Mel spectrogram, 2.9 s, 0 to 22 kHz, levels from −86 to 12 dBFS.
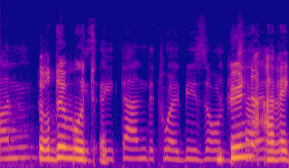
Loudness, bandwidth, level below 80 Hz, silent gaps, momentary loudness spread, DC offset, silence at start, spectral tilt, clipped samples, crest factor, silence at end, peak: -18 LUFS; 12 kHz; -58 dBFS; none; 16 LU; under 0.1%; 0 s; -6 dB/octave; under 0.1%; 16 dB; 0 s; -2 dBFS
